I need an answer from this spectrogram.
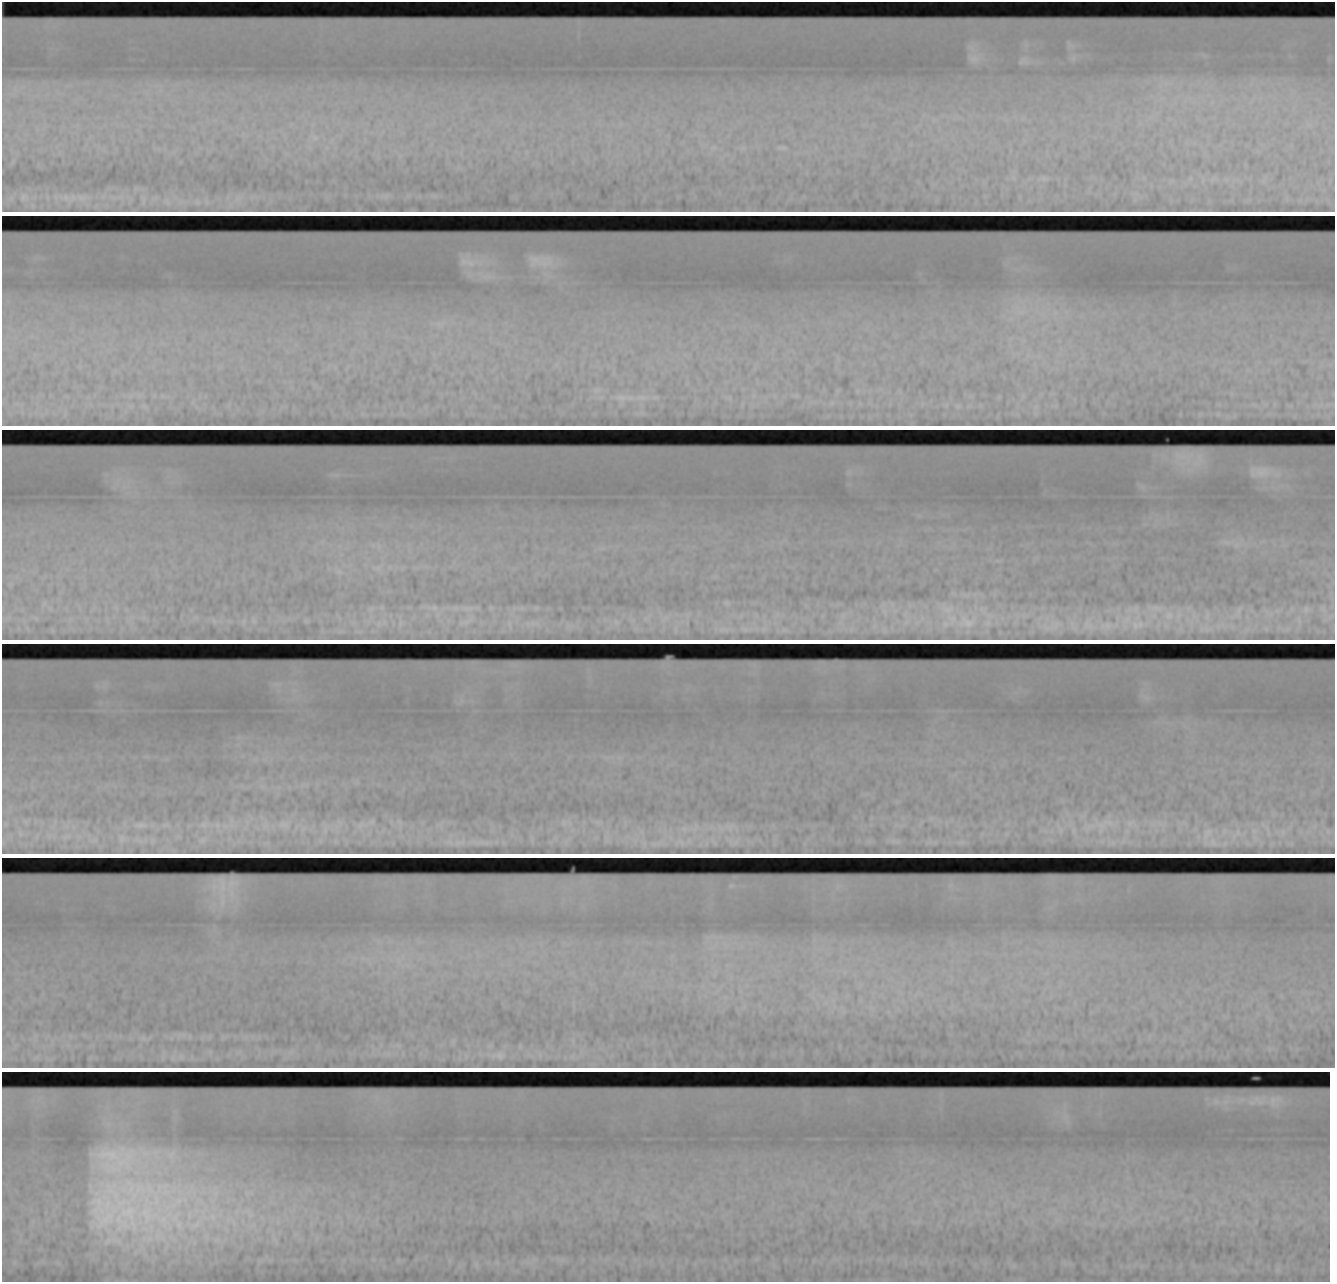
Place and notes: essen, old synagogue, main hall
Inside the main hall of the former Essen synagogue, - now museum for jewish culture- the ambience of the place is filled by the outside traffic noise. Within this you can slightly recognize some jewish music texture that is a kind of sound installation in the hall.
Projekt - Stadtklang//: Hörorte - topographic field recordings and social ambiences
